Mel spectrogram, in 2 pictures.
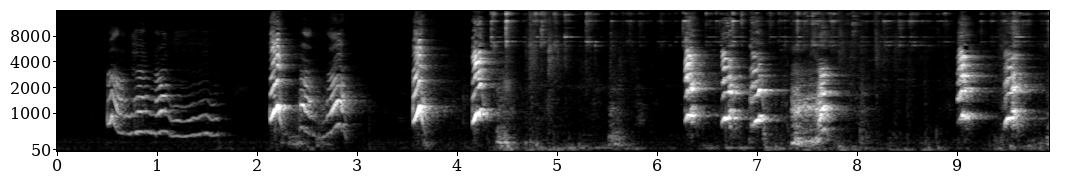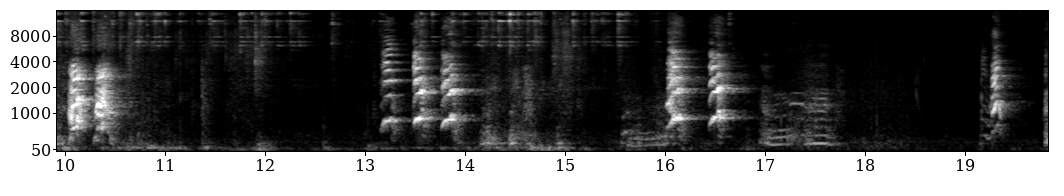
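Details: A tricolour and a Blenheim Cavalier King Charles Spaniel squabbling over a string toy, trading shrill, clustered barks and yips, with a wavering whine at the start and brief quiet gaps between the noisy bursts.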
